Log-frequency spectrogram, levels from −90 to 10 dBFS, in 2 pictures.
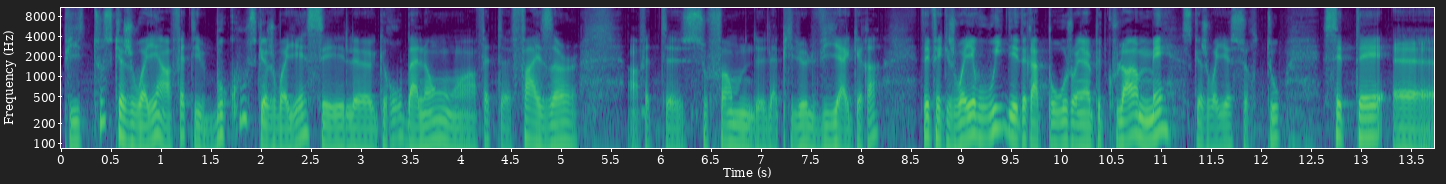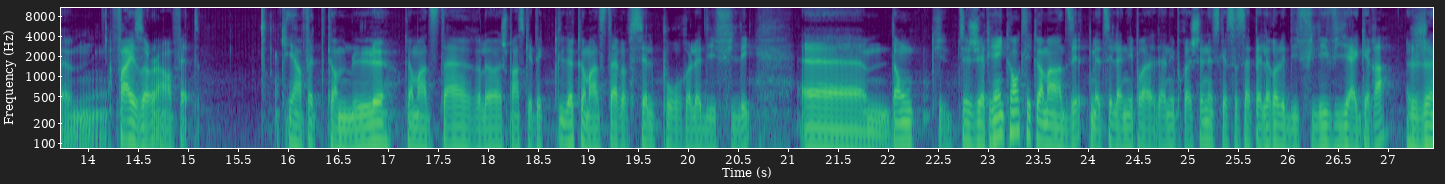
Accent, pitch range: French, 85-100 Hz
